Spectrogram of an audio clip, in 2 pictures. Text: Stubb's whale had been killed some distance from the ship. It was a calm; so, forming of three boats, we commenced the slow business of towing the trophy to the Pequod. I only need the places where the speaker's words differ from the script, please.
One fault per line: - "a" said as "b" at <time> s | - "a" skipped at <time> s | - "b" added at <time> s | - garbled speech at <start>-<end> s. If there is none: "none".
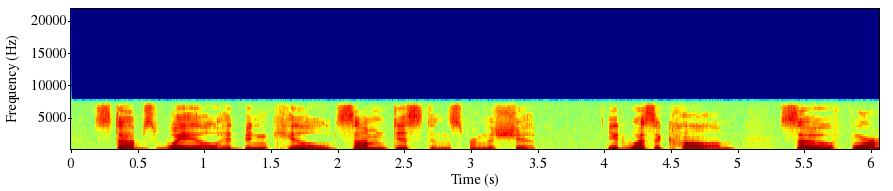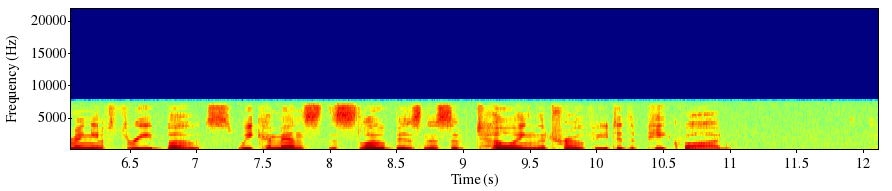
none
